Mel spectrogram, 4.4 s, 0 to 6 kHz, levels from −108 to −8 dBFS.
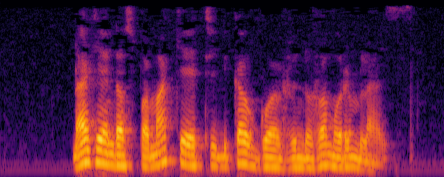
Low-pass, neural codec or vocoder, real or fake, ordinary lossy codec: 5.4 kHz; none; real; MP3, 32 kbps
